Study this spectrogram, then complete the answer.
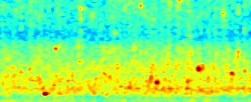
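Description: Water from a garden pond waterfall, netted over, trickles and splashes in a faint, steady outdoor stream with no voices.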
